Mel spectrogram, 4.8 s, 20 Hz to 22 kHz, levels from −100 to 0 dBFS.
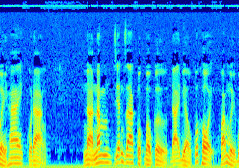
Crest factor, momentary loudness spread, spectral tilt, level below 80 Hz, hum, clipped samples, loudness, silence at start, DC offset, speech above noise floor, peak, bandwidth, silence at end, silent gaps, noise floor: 18 dB; 17 LU; -6.5 dB/octave; -46 dBFS; none; under 0.1%; -26 LUFS; 0 s; under 0.1%; 20 dB; -8 dBFS; over 20 kHz; 0 s; none; -45 dBFS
